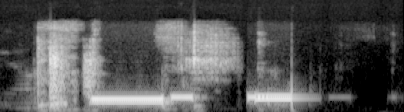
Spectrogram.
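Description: A telephone number is dialed, followed by short tonal beeps and line tones, close and clear, with a brief burst of sound at the start.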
